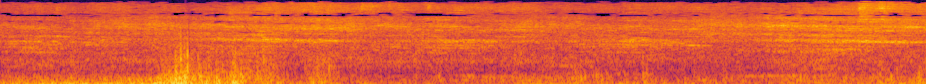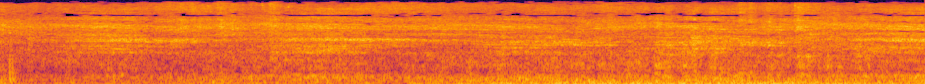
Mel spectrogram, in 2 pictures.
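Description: A train's cars rolling past on the rails with a steady low rumble, faint short high squeals and a loud clunk about a second in.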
